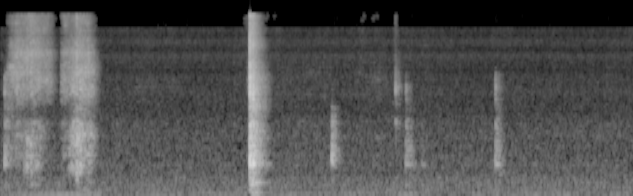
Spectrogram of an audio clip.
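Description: Marker drawn along a ruler on a small whiteboard: two short strokes in the first second, then a loud click about two and a half seconds in and a few faint ticks as the ruler and marker are handled.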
